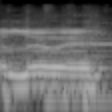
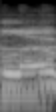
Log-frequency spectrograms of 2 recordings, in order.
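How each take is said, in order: First: The vowel sounds softer, like 'oo'. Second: The vowel sounds like English 'oh'. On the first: The speaker calls it right. "the German pronunciation ... it's like the Lue" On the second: The speaker calls it wrong. "I always called it the Low because that's what I had in World of Tanks"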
